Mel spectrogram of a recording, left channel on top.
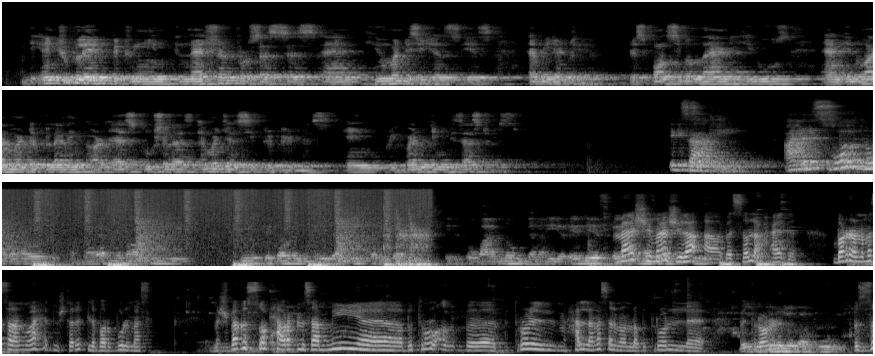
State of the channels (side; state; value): both; different; correlation 0.00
